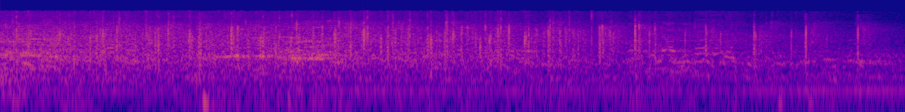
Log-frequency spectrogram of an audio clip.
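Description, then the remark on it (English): An audience claps together in a steady, dense patter that carries on for the whole stretch, fairly loud, with faint voices mixed in beneath the applause. “You see, some people are not clapping.”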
